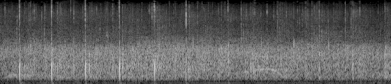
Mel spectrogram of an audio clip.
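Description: Audience applause, a dense steady patter of many hands clapping, with a few sharper claps standing out, and no voices.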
